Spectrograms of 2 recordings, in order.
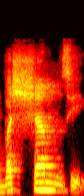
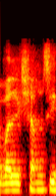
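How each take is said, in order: First: No 'l' is heard before 'shamsi'. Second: An 'l' is heard before 'shamsi'. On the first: The speaker calls it right. "वाव से मिलाया तो लाम साइलेंट हो गया" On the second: The speaker calls it wrong. "नहीं पढ़ते हैं"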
